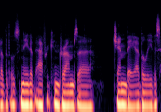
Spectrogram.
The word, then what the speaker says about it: djembe: A lot of those native African drums, djembe, I believe is how you pronounce the type of drum that he uses mainly.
